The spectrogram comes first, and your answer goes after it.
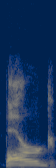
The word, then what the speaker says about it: Bargue: in so today we're gonna start learning the barg method it's pronounced barg even though it's spelled like bargu um the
